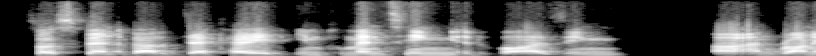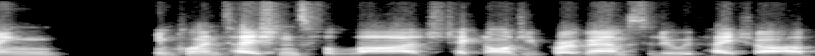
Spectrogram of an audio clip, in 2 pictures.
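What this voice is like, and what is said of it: Australian accent. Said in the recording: “As you can hear by the interesting accent, I come from the colonies. I'm from Australia”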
